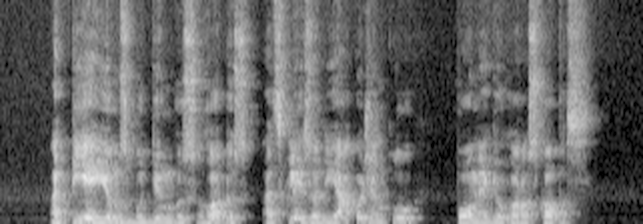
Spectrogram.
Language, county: Lithuanian, Šiauliai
